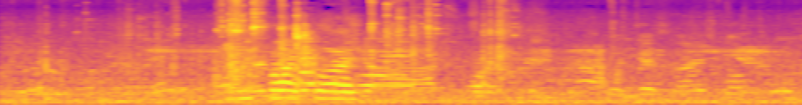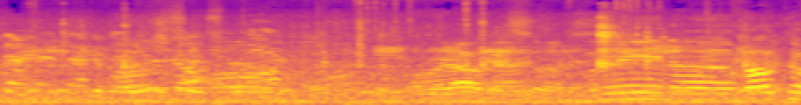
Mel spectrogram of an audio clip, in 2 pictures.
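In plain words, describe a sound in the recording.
Metal tools clank and click against an engine.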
